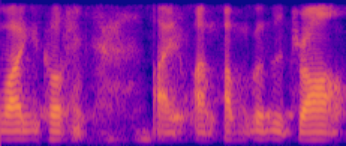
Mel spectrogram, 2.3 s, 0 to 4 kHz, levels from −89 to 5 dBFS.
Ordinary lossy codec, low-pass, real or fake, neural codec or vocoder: none; 3.6 kHz; fake; codec, 16 kHz, 2 kbps, FreqCodec, larger model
